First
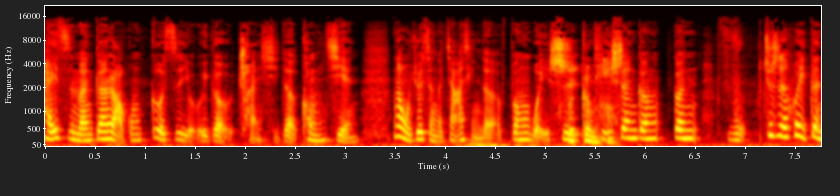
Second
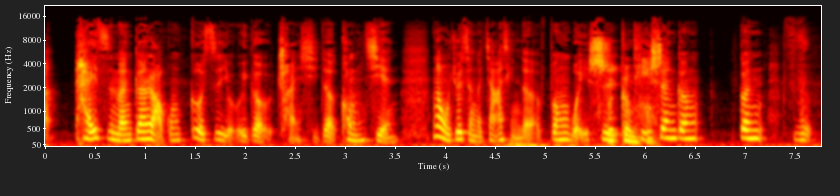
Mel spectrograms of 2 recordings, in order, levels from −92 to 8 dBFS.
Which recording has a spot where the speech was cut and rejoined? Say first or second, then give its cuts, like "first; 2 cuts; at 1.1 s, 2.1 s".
first; 1 cut; at 6.2 s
